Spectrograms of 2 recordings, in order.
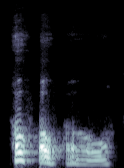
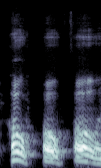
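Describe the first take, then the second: First: It is voiced like a booming commercial giant. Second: It is voiced like a jolly Christmas laugh. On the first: It calls to mind a vegetable advertisement mascot. "you might associate that with an old commercial called Green Giant" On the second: It calls to mind Christmas and Santa Claus. "then you associate it with Santa Claus"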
